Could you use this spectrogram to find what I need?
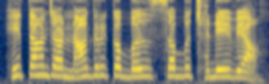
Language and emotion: Sindhi, neutral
